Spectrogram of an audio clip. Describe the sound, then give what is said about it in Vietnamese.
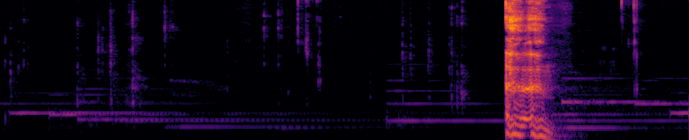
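A single dry cough cuts in as one short, sharp burst. It stands out clearly against a quiet, sustained tonal background. “Cát lão đại ho khan một tiếng nói”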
